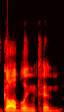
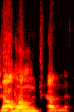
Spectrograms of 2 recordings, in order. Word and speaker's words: Goblinton: The most recent that I've been given is Goblington. It is not. It is Goblinton.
